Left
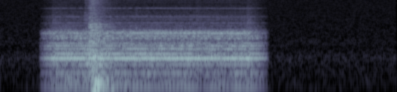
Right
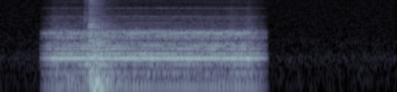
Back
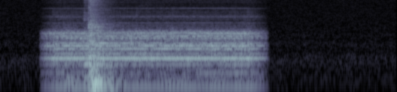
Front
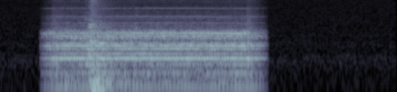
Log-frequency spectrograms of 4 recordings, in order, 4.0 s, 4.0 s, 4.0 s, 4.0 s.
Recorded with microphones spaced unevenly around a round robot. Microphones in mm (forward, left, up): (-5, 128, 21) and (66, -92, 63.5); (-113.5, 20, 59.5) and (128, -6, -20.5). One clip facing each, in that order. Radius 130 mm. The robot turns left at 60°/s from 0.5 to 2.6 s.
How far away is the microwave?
About 0.7 m.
